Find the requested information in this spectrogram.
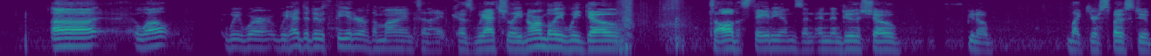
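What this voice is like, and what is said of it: Voice sounds a little off. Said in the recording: “my voice is probably a little off. Just did a 4-hour show.”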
